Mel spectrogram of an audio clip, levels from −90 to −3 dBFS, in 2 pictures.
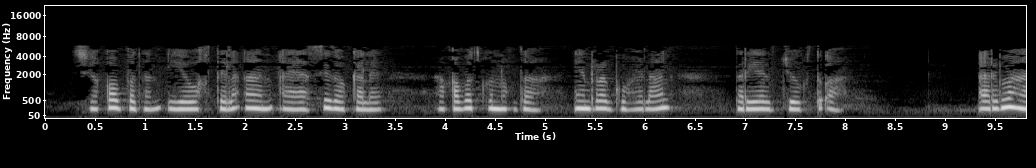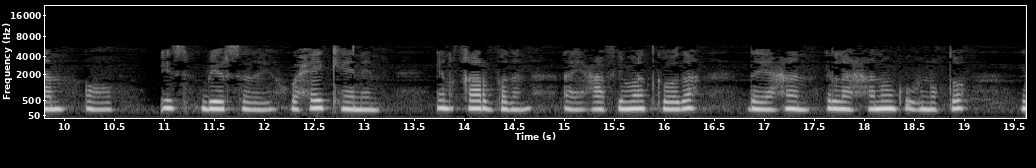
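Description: The clip is speech, and it is band-limited for its whole length. Nothing is present above about 5.9 kHz. The top end sounds dull and closed in, with the smeared, watery texture of heavy MP3 coding. The cause is likely low-bitrate audio saved at a high bitrate. The cut-off and artefacts point to a first MP3 pass at around 24 kbit/s. A later 320 kbit/s encode kept that damage and could not restore the lost highs.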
